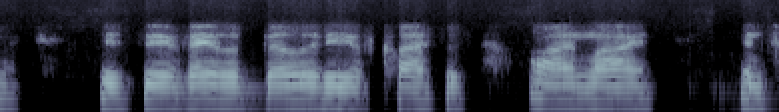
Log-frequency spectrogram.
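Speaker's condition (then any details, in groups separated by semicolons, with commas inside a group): Parkinson's disease; speech sounds like mush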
